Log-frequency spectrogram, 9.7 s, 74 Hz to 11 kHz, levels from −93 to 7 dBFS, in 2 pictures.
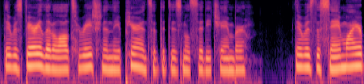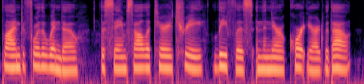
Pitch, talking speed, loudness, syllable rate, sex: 195 Hz, 200 wpm, -17 LUFS, 6.5 syllables/s, female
